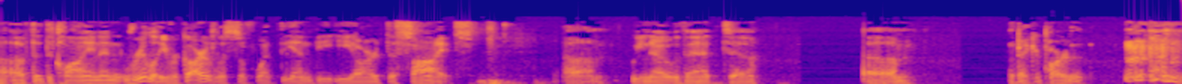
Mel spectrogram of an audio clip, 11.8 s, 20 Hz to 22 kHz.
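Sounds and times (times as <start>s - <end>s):
speech: 0.1s - 7.6s, 8.6s - 9.2s, 10.1s - 11.8s
throat clearing: 11.3s - 11.8s.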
